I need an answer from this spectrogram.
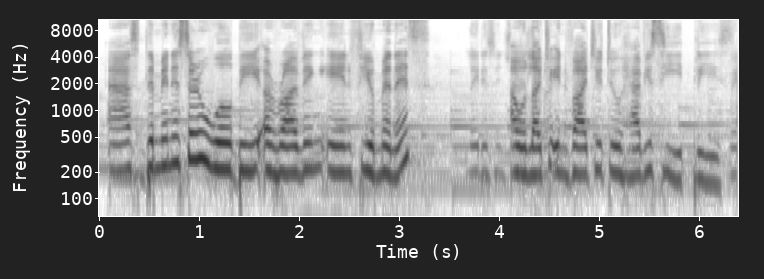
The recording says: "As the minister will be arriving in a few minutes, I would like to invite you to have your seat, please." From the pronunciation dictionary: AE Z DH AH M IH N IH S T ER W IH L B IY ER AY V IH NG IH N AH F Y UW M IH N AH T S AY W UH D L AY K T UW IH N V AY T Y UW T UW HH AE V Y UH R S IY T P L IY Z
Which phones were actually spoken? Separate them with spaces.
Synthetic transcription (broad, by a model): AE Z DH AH M IH N IH S T ER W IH L B IY ER AY V IH NG IH N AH F Y UW M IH N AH T S AY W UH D L AY K T UW IH N V AY T Y UW T UW HH AE V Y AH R S IY T P L IY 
